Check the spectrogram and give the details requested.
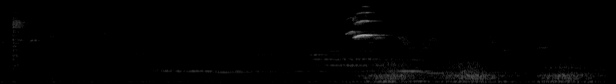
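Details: Chatty Javan myna mimicking speech and coughing: a brief high squeak at the start, soft low murmurs, then a loud sharp chirp followed by three rough, muffled, speech-like bursts spaced about a second apart.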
